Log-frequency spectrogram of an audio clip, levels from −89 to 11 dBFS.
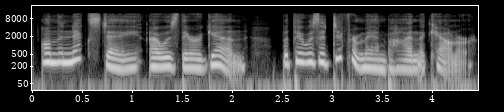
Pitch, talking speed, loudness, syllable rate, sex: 210 Hz, 230 wpm, -16 LUFS, 6.2 syllables/s, female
